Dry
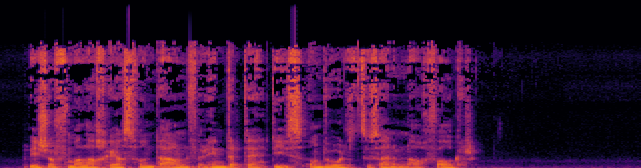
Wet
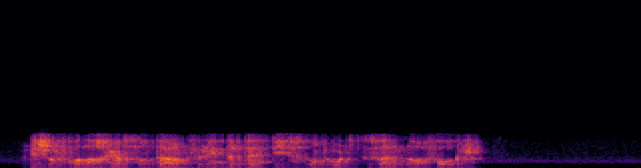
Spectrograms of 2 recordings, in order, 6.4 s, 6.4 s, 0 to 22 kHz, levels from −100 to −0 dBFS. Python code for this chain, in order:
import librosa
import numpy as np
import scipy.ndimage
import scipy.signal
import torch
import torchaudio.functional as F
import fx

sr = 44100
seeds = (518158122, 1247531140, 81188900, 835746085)

p1 = scipy.signal.sosfilt(scipy.signal.butter(4, 810.0, 'highpass', fs=sr, output='sos'), x)
p2 = p1 + fx.room_early_taps(p1, sr, ms=(11, 77), db=(-6.0, -7.0), dry=0)
y = fx.lpc_vocoder(p2, sr, seeds[0], excitation='pitch_kept', order=16)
